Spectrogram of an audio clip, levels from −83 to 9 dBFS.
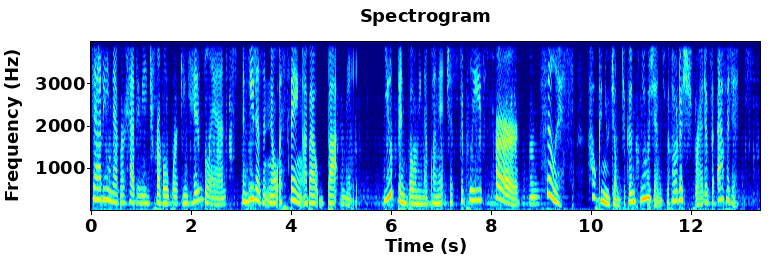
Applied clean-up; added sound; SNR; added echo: neural separator model SepFormer DNS4.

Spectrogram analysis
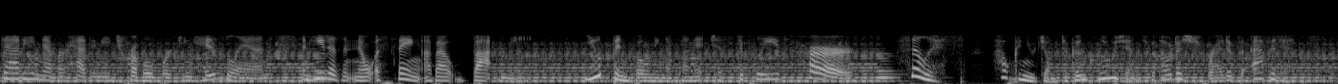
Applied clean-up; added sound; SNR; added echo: none; Bowed string instrument; 4 dB; none.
